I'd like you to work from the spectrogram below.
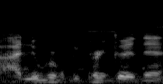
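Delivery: deep, hushed, very soft voice. Retelling what the coach said about the team, imitating the coach's deep voice. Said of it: "I can't do a very good imitation of his voice".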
